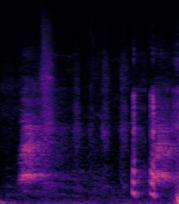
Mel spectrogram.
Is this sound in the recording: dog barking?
yes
